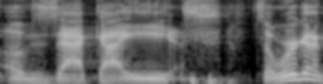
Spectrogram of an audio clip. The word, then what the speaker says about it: Zacchaeus: through 10 a guy by the name of Zacchaeus so we're gonna call him Zach for the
